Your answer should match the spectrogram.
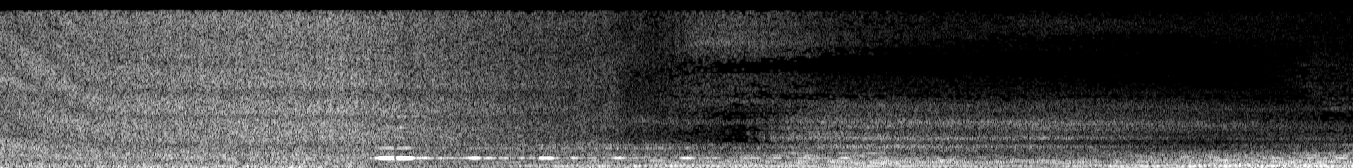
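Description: A steady, full roar of rushing water from Silver Fallet, a waterfall in a Swedish forest, continuous and fairly loud throughout, with a faint thin whistle briefly rising above it early on.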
